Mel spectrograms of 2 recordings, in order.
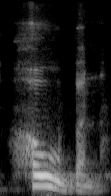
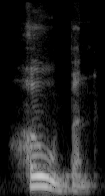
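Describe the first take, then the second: First: The L sound is left out of the name. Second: The same.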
